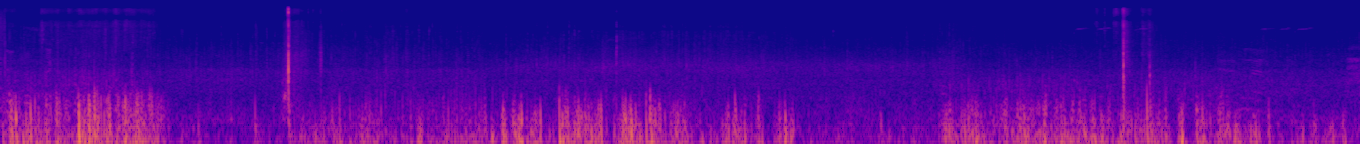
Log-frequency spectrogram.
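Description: Wind buffeting the microphone in uneven gusts, with two sharp clicks, one about four seconds in and one near the end.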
